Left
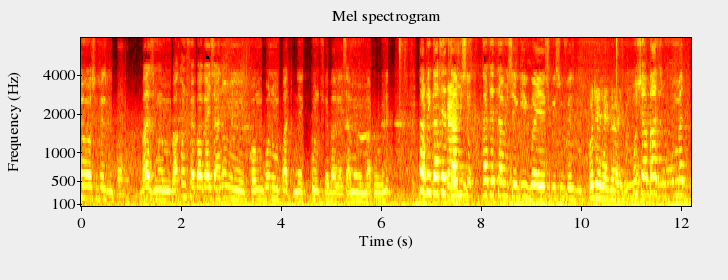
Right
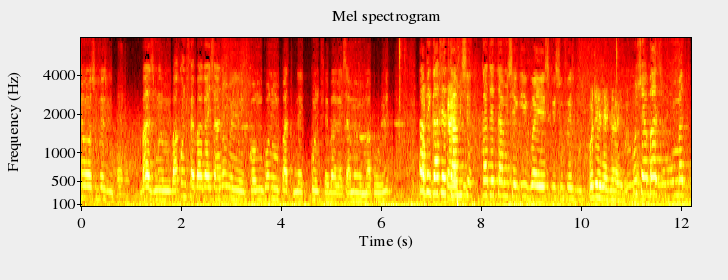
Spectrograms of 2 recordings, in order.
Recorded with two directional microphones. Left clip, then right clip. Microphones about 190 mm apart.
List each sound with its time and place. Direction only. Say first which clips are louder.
0.0 s speech: left 1 dB; 10° left (ahead or behind)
